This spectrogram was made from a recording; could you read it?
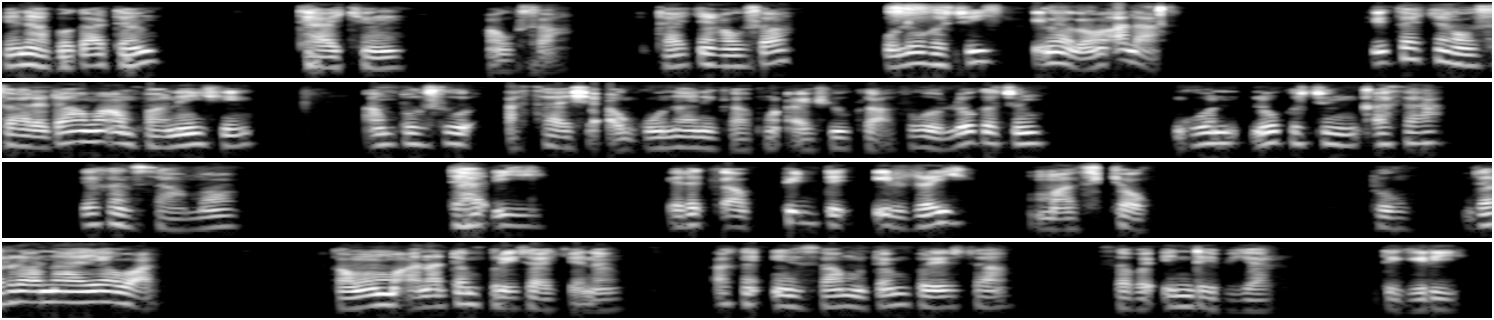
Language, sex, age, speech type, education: Hausa, male, 46-60, spontaneous, tertiary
